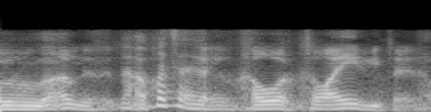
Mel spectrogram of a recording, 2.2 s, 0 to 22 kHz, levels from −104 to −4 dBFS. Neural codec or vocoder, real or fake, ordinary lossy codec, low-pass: codec, 16 kHz, 0.5 kbps, FreqCodec, larger model; fake; none; 7.2 kHz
